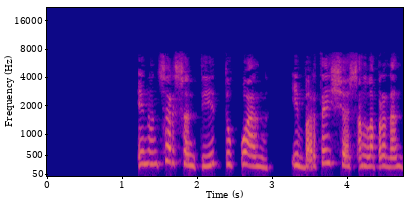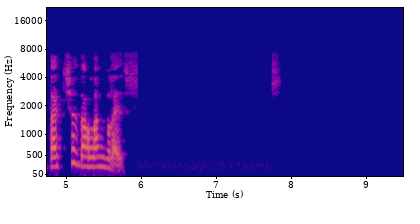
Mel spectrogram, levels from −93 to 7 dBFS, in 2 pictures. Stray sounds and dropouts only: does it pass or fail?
pass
